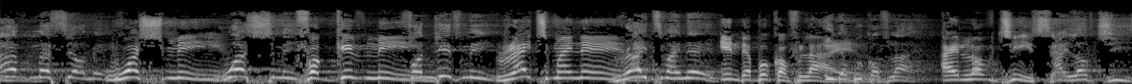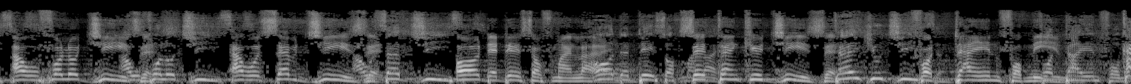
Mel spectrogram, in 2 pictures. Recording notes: Preached at the Zeloo Service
